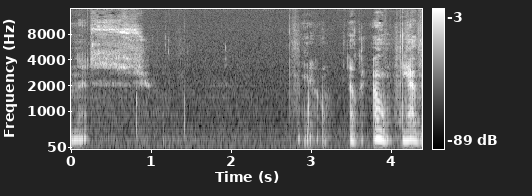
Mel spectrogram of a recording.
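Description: A woman's voice, quiet and half-whispered: a short soft hiss shortly after the start, then a few murmured words near the end.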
